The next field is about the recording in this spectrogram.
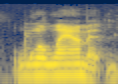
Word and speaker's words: Willamette: They told me it's Willamette, damn it.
